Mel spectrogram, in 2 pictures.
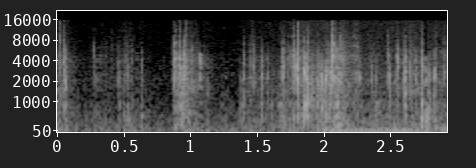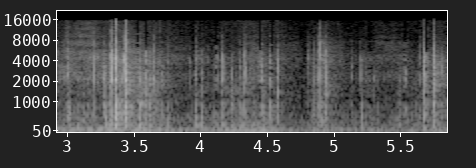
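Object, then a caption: Small kraft paper bag. Long nails scratch a small brown kraft paper bag with a sticker while fingers crinkle its folded top. Quiet, bright, dry crinkles and crunchy scrapes come in irregular bursts, with a louder crackling flurry midway and a faint low hum underneath.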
